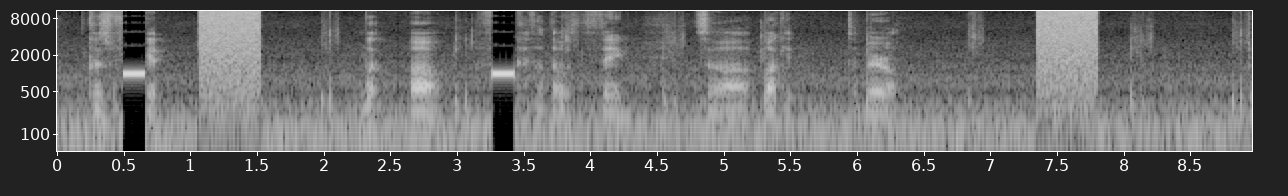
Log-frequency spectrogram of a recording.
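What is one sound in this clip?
A burst of loud static hiss sounds.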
